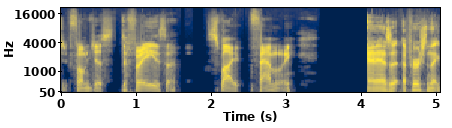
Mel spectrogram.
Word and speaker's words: Spy x Family: is byy family and I know you're not supposed to pronounce the X but I also think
